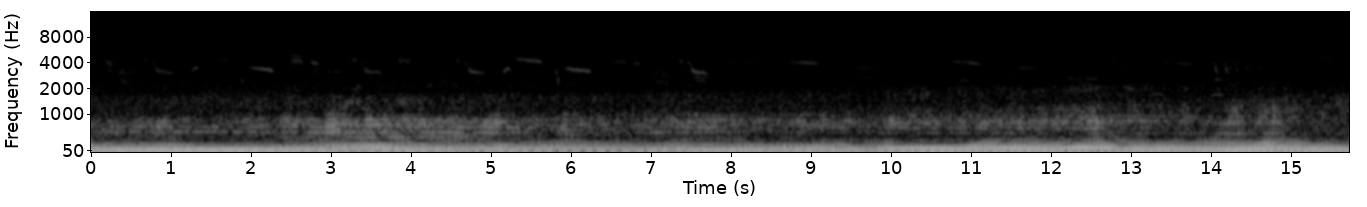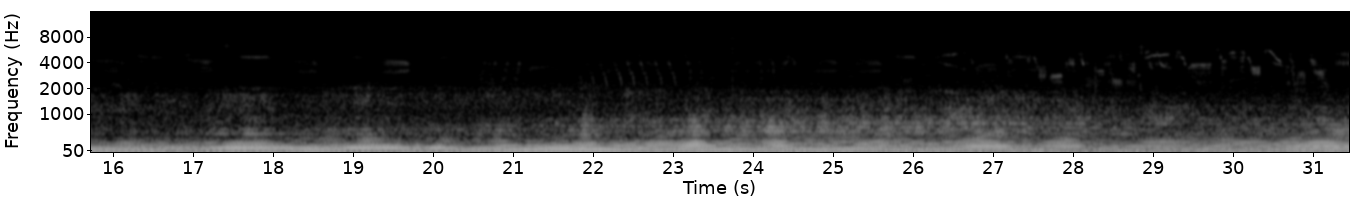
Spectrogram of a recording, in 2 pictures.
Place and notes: Tempelhofer Feld, Berlin - sky larcs, field ambience, WW2 aircraft
warm and sunny day in late spring, high grass, the meadows are protected from access by barrier tape because of bird protection, mainly sky larcs. 3 former WW2 aircrafts (not sure though..) passing-by, direction south east, maybe a transport from Tegel to Schönefeld airport.
(SD702, MKH8020 AB)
